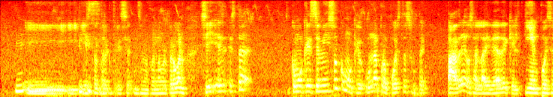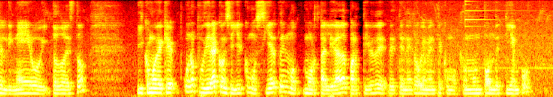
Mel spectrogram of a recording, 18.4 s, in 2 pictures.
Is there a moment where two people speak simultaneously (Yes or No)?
Yes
